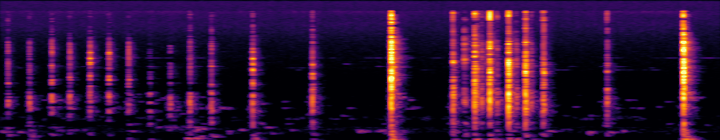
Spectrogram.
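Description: Long nails and fingertips tap on the front of a large printed cardboard retail box for a Mickey Mouse magnetic chalkboard, which has a clear front window and is held upright and probably empty. About twenty quick, dry, hollow clicks come in an uneven, typing-like rhythm, with short pauses and a few sharper, louder taps near the end.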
